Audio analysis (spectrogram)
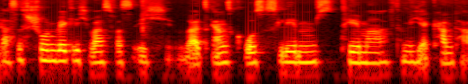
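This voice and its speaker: A woman's dark, mellow tone unfolds at a fairly slow pace. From Hamburg, northern Germany. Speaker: singer and voice coach. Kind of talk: interview.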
